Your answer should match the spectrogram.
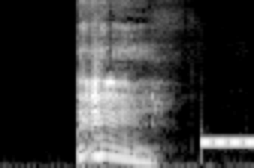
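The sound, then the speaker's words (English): A phone line ringing: after a brief descending, groan-like sweep, a steady electronic ring tone starts abruptly and holds at an even, fairly loud level until the end. “Phone is ring.”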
